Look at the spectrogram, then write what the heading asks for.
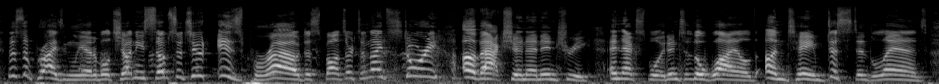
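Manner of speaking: bright, grand announcer read; radio announcer. Acted. Announcer introducing tonight's radio adventure to listeners, grand announcer read. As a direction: sell the sponsor and the show with flair.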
